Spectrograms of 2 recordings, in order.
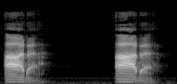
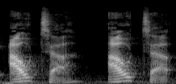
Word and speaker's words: out of: O-U-T-O-F. However, when Americans say this really fast, we pronounce it like this, ada, ada. And the spelling changes to O-U-T-T-A. But we usually do not say outa, outa. We say ada, ada. So out of the blue, B-L-U-E, like a blue sky, we say, out of the blue, out of the blue, out of the blue, out of the blue.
